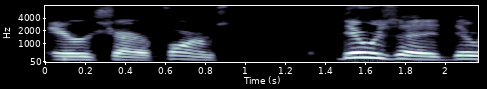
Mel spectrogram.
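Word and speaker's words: Ayrshire: other cow you mentioned airshire that's how you pronounce it airshire I had a customer for the company I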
